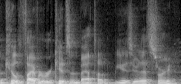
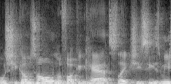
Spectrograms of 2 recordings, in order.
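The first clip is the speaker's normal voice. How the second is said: ordinary talk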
